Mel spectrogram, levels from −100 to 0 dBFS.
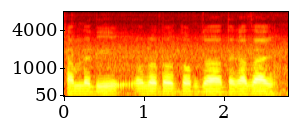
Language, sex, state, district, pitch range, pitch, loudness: Chakma, male, Tripura, Unakoti, 90-100 Hz, 95 Hz, -15 LUFS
